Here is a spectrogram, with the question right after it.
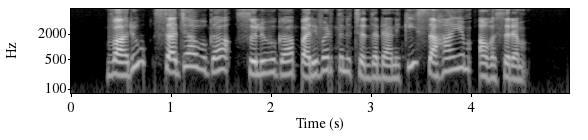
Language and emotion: Telugu, neutral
